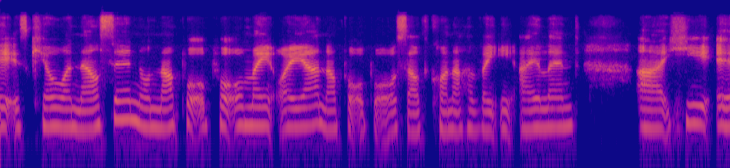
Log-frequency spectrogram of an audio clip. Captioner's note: speaks in native language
